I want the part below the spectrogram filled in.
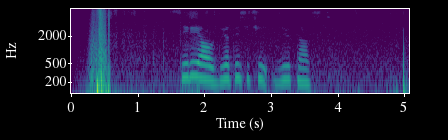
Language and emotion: Russian, neutral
